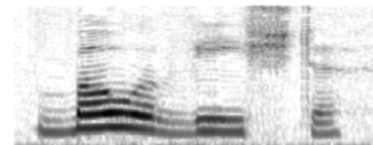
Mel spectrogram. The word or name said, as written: Boa Vista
